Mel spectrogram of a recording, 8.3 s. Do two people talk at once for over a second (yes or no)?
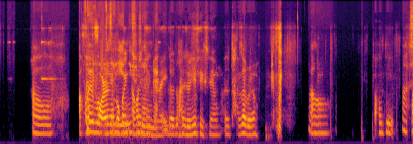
yes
